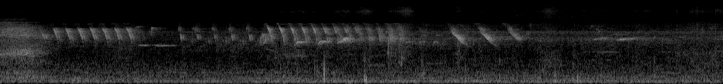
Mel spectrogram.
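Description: Small birds chirping: rapid runs of high chirps, then a few quick down-sliding whistled notes, over faint steady outdoor background noise.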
